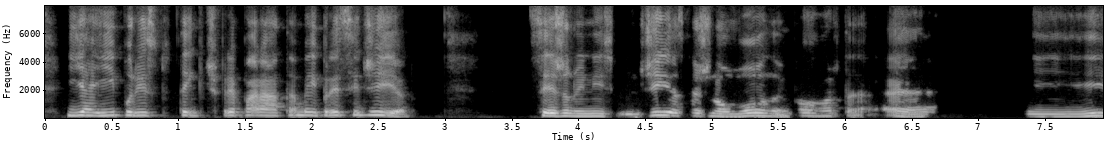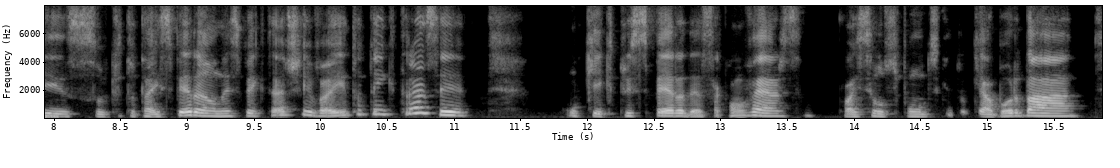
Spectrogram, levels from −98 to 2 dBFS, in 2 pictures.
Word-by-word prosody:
e, 215 +2 +1
aí, 215 +1 -2
por 235 -1 -1
isso, 215 0 +5
tu - - -7
tem 230 -1 -1
que 200 - -15
te - - -7
preparar 225 - -2
também 230 -2 -3
pra 230 +1 -2
esse 230 +2 +7
dia, 245 - -1 0.9
seja 195 -3 +5
no - - -4
início 170 - -1
do 305 -1 -7
dia, 230 -1 0
seja 190 -2 -5
no 170 - -1
almoço, 185 +5 -1
não 175 - -5
importa. 185 -3 -10 0.2
É. 160 -3 -3 0.8
Isso. 155 +2 -1
O 145 - -11
que 170 - -13
tu - - -9
está 170 - -5
esperando, 180 +3 +4
expectativa, 175 - -6
aí - - -2
tu 295 - -9
tem 300 +1 -8
que 295 - -13
trazer. 305 - +2 0.7
O - - -12
que - - -5
que - - -8
tu - - -14
espera 185 0 +8
dessa - - -3
conversa, 185 -4 0 0.3
quais 150 - -3
são 165 +3 +2
os 160 - -2
pontos 155 -2 -10
que - - -23
tu 470 - -21
quer - - -5
abordar, 185 -3 -1
195 Hz, 195 wpm, -25 LUFS, 170-230 Hz, 0.9 s, espera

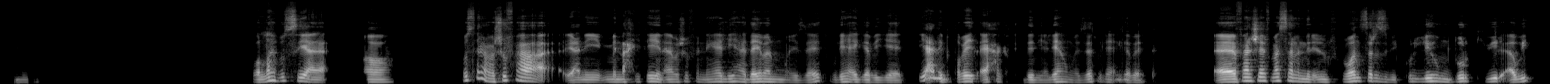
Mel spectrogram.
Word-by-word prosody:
إمم. 110 0 -18 2.2
والله 115 +10 +1
بُصي 170 -2 -2 0.2
ي - - -1 0.4
آه، 115 -1 -1 0.7
بُصي 195 +9 -4
أنا - - 0
باشوفها 160 +2 +3 0.2
يعني 110 +1 -2
من 115 +2 -6
ناحيتين، 120 +1 -1
أنا 115 - -2
باشوف 125 +3 -9
إن 115 - -13
هي 125 +3 -3
ليها 130 0 -5
دايمًا 120 +2 +3
مميِّزات 110 +3 -7
وليها 120 +4 -4
إيجابيات، 105 -3 -4
يعني - - +5
بطبيعة 135 0 +1
أي - - +4
حاجة - - -6
في - - -28
الدنيا 105 -2 -7
ليها 120 +3 0
مميِّزات 110 +1 -9
وليها - - -11
إيجابيات. - - -10 0.6
آآ، 120 +1 +11
فأنا 170 +4 +4
شايف 170 -1 +5
مثلًا 165 -7 0 0.2
الinfluencers 140 +4 -1
بيكون 110 +5 -13
ليهُم 140 0 0
دور 140 +6 -1
كبير 145 0 -3
أوي 130 +8 0
120 Hz, 155 wpm, -26 LUFS, 110-145 Hz, 2.2 s, آآ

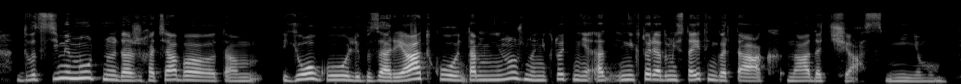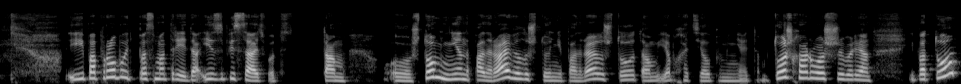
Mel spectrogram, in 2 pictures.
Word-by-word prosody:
двадцатиминутную 260 +4 -1
даже 185 -1 -1
хотя 195 +4 0
бы 185 -4 0
там 165 0 -7 0.2
йогу, 210 +1 +1
либо 180 -2 -4
зарядку". 200 +5 +4
Там 205 0 0
не 210 +1 -3
нужно, 245 -3 -2
никто, 200 +5 -4
э, - - -7
никто 210 +2 -3
рядом 210 -1 +1
не - - -2
стоит 215 +5 -2
и - - -4
не 210 - -4
говорит: 185 -1 -3
"Так, 165 -1 0
надо 170 -1 -2
час 160 0 -9
минимум". 150 -1 -10 0.8
И 255 - 0
попробовать 300 +1 +2
посмотреть, 250 -5 -1
да, 200 - +2
и 250 - -2
записать 245 -9 +1
вот 140 - -11 0.4
там, 175 -3 +2 0.4
о, 170 -2 -4
что 305 - +4
мне 245 -6 +3
понравилось, 230 - +4
что 185 -7 -6
не 170 -2 -6
понравилось, 200 +10 0
что 220 -2 -4
там 170 -3 -5
я 185 - -5
бы - - -21
хотела 170 -2 -7
поменять 165 0 -10
там. 195 -1 -17
Тоже 320 - +4
хороший 275 -4 +3
вариант. 210 -5 0 0.3
И 220 - -13
потом 235 - +4
205 Hz, 160 wpm, -22 LUFS, 175-245 Hz, 0.8 s, зарядку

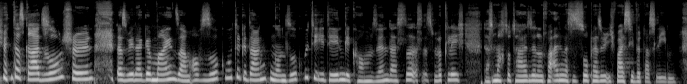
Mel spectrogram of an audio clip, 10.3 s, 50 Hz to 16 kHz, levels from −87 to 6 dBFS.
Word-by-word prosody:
Ich - - -7
finde 330 -2 +3
das 345 -2 +2
grad 260 -2 +5
so 275 +8 +2
schön, 290 -4 +3 0.3
dass 245 -2 +2
wir 245 - +3
da 240 -1 +1
gemeinsam 240 -2 +4
auf 230 +1 -5
so 245 +5 -1
gute 330 +5 -5
Gedanken 265 -2 0
und 220 -1 0
so 245 +4 -1
gute 335 +6 -5
Ideen 240 -1 0
gekommen 195 -3 -2
sind, 205 +5 -2
dass 215 -1 -5
du 245 - -1
es - - -7
ist 230 -3 -15
wirklich, 230 +2 -3 0.3
das 180 +2 -4
macht 215 +1 +2
total 210 -2 -1
Sinn. 215 0 0
Und 210 - 0
vor 195 -1 -2
allem, 225 +1 +1
das 205 -1 -2
ist 195 -1 -4
so 220 -1 +1
persönlich, 205 -2 -3
ich - - -28
weiß, 195 -1 +2
sie 195 -2 -3
wird 180 0 -7
das 170 0 -8
lieben. 165 -3 -11
230 Hz, 245 wpm, -24 LUFS, 210-260 Hz, 0.3 s, grad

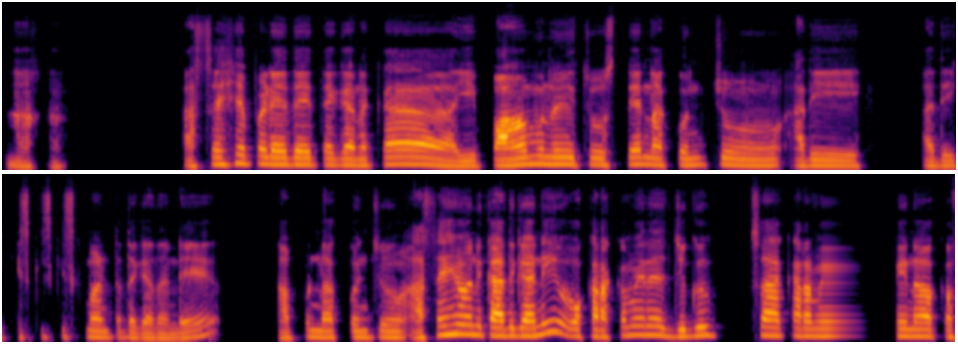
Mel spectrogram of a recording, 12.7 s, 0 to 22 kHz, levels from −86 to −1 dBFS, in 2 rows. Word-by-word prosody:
ఆహా! 110 -2 -11 0.9
అసహ్యపడేదైతే 155 0 0
గనక 140 0 0 0.6
ఈ - - -2
పాముని 165 +5 +5 0.2
చూస్తే 150 +1 -4
నాక్కొంచం 150 +1 -4 0.4
అదీ 130 0 -2 0.7
అది 120 0 -5
కిస్ 135 +2 -11
కిస్ 140 -1 -12
కిస్‌మంటది 140 -2 -4
గదండీ! 115 +2 -4 0.6
అప్పుడు 125 +5 -7
నాక్కొంచం 140 0 -3 0.2
అసహ్యం 200 +9 +3
అని 195 - -2
కాదు 175 0 +8
గానీ 180 +8 +5 0.2
ఒక 165 - -12
రకమైన 195 +5 -2 0.2
జుగుప్సాకరమైన 170 -1 -1
ఒక 150 0 -5
155 Hz, 110 wpm, -23 LUFS, 140-170 Hz, 0.9 s, కాదు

